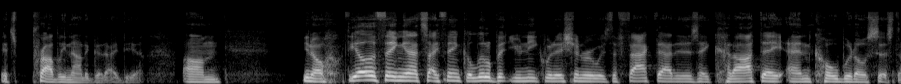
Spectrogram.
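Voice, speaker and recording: A man speaks at a fairly quick pace in an ordinary speaking voice, medium in pitch with ordinary pitch variation, the sound dry and close with no echo over a quiet background. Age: 60s. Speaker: karate instructor. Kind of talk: interview conversation.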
